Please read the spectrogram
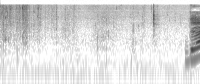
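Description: Faint chewing and small mouth clicks of children eating gummy candy, with one sharper click about one and a half seconds in. A child starts speaking near the end.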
